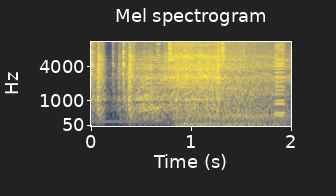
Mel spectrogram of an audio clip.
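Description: Car engine being started with a push button: a few short clicks, then the engine catching with a low rumble about a second in.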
